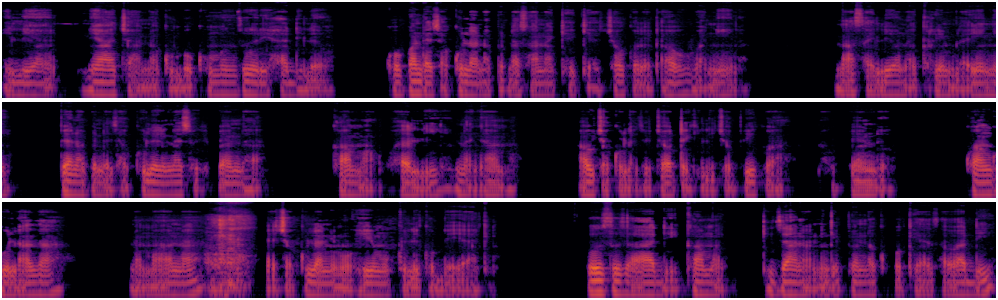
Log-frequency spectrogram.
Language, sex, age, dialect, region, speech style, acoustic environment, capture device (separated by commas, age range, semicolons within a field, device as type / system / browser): Swahili, male, 18-24, Kenya - Nairobi Sheng-influenced, Kenya, stressed, silence, mobile / Linux / Chrome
